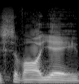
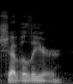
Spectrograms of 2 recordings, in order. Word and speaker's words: Chevalier: It's actually Chevalier, but I understand Floridians pronounced it Chevalier.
